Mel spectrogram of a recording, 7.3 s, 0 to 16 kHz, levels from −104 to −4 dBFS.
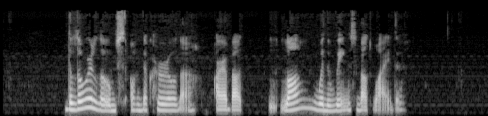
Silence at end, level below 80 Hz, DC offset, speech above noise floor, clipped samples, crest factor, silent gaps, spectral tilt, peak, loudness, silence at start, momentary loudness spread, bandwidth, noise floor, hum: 1.3 s; -72 dBFS; under 0.1%; 54 dB; under 0.1%; 22 dB; none; -5.5 dB/octave; -4 dBFS; -24 LUFS; 0.95 s; 15 LU; 11.5 kHz; -77 dBFS; none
